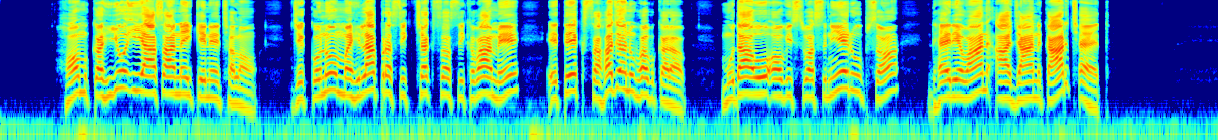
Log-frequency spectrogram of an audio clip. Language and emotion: Maithili, surprised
